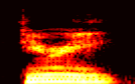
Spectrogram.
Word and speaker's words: Fury: Well, Fury, not furry.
